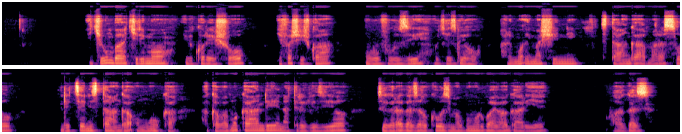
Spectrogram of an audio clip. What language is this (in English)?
Kinyarwanda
